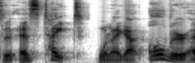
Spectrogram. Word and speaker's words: Tite Kubo: When I was a kid, I would pronounce it as Tite. When I got older, I realized, wait, that's not how Japanese words and Japanese names are pronounced when they're spelled that way.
